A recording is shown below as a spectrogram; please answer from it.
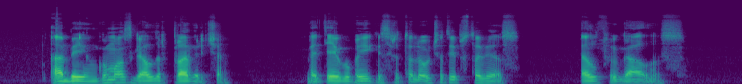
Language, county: Lithuanian, Šiauliai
